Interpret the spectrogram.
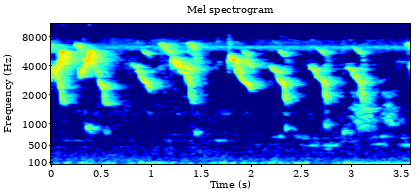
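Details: Magpie-robin of the Medan variety gives a string of clear, downward-sweeping whistles about every half second. Each note falls from high to middle pitch. Faint low hum and a constant thin high tone sit behind it.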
